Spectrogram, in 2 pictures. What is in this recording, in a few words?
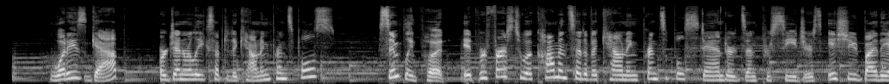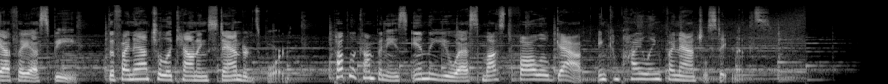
eLearning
